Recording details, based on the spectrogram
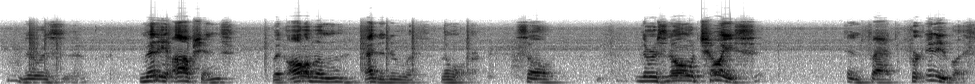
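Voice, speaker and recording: With audible room echo and noticeable background noise, a man speaks very slowly at a fairly high pitch with ordinary pitch variation. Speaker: war veteran. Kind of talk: oral history interview. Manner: halting.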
